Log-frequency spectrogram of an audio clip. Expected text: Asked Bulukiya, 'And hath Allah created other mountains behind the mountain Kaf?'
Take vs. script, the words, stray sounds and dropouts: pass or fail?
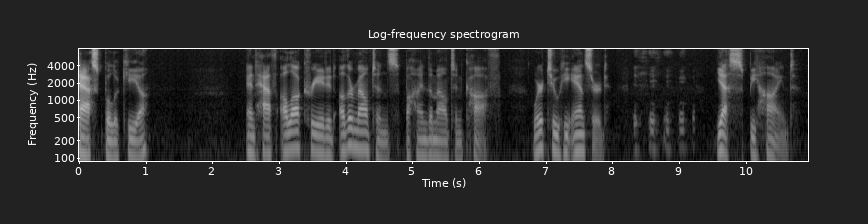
fail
